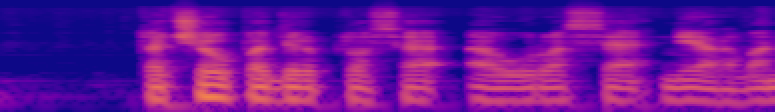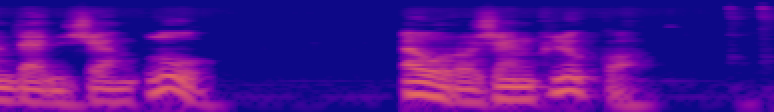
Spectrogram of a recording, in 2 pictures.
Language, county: Lithuanian, Telšiai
